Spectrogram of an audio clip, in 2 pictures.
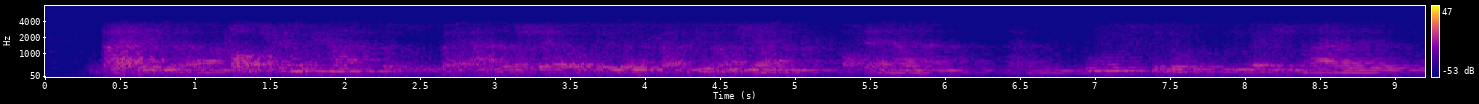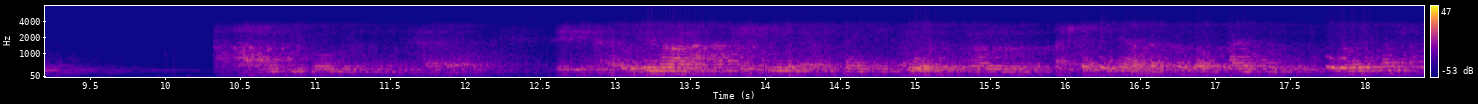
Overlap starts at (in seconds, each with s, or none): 13.0 s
